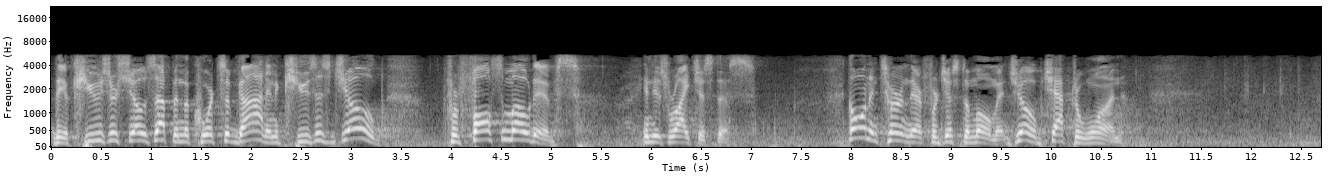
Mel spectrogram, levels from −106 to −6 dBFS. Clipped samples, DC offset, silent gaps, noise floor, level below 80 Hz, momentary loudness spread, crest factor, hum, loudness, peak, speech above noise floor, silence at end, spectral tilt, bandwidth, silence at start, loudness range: under 0.1%; under 0.1%; none; -44 dBFS; -46 dBFS; 22 LU; 20 dB; none; -22 LUFS; -2 dBFS; 22 dB; 0 s; -6.5 dB/octave; 5.4 kHz; 0 s; 4 LU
